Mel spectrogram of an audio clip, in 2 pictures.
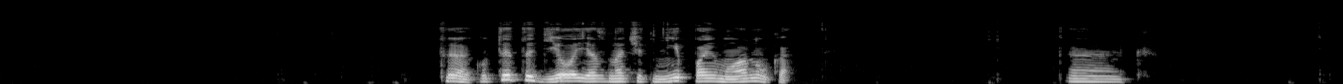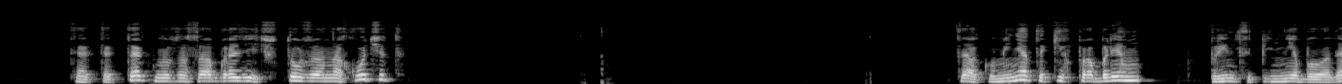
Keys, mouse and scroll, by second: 4.3 scroll down 1, 4.6-6.2 middle drag, 6.8 click, 7.8 g, 10.1 click, 11.1-13.6 middle drag, 15.1 middle click, 16.7-19.8 drag, 19.8-22.6 middle drag.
